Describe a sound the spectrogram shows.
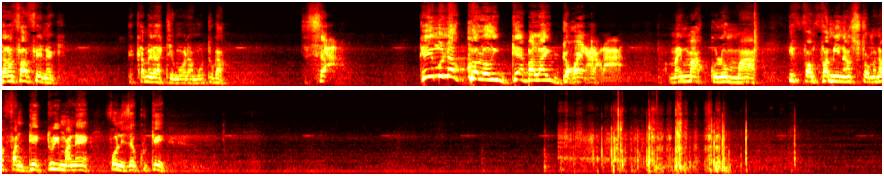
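A middle-aged man speaks with animation close to a phone microphone.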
